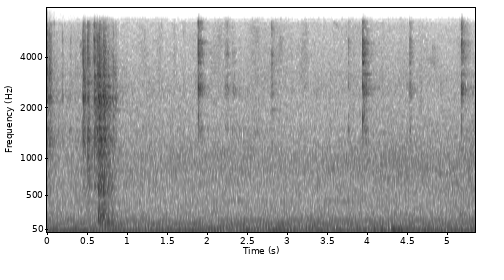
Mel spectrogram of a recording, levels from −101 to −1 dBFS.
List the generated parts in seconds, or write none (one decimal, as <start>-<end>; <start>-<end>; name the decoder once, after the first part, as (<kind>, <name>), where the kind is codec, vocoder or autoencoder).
none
